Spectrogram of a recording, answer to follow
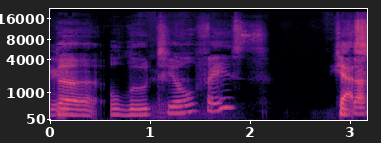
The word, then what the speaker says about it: luteal: the luteal phase. Is that how Yes, you pronounce it?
